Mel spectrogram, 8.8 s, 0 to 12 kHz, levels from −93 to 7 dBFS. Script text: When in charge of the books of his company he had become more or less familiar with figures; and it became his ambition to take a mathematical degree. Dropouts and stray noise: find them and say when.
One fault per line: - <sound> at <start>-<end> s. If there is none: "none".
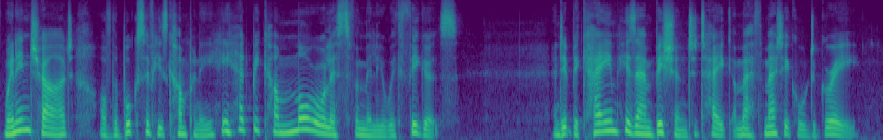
none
